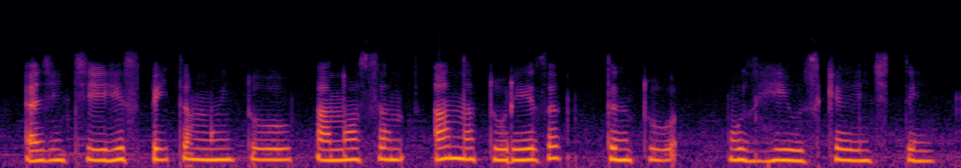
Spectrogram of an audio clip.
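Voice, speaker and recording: Very slow, somewhat breathy speech in a Paraguayan accent, with monotone, flat intonation and very even loudness. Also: woman, fairly high pitch for a woman. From Brazil, Guarani village in Santa Catarina. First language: Guarani (speaking Portuguese). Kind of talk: interview. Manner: halting.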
